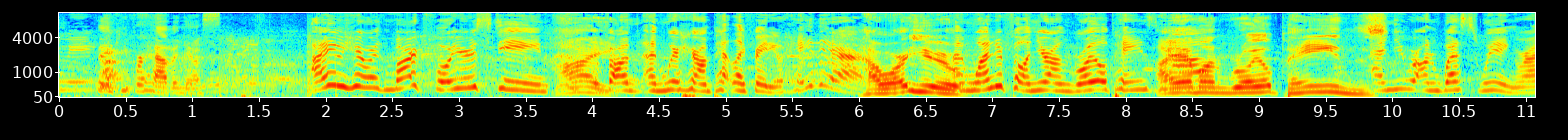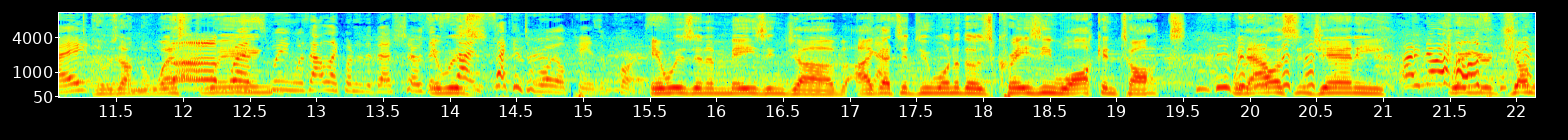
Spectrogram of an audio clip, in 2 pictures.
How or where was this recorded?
busy venue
